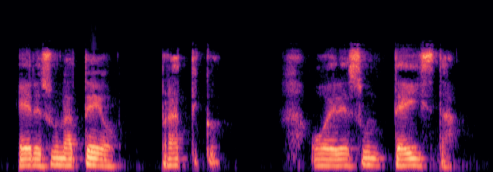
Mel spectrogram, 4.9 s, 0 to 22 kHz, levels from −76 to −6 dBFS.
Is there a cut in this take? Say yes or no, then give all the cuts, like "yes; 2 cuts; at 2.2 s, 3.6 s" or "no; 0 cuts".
no; 0 cuts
